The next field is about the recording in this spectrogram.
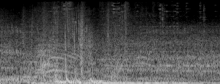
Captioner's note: growling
